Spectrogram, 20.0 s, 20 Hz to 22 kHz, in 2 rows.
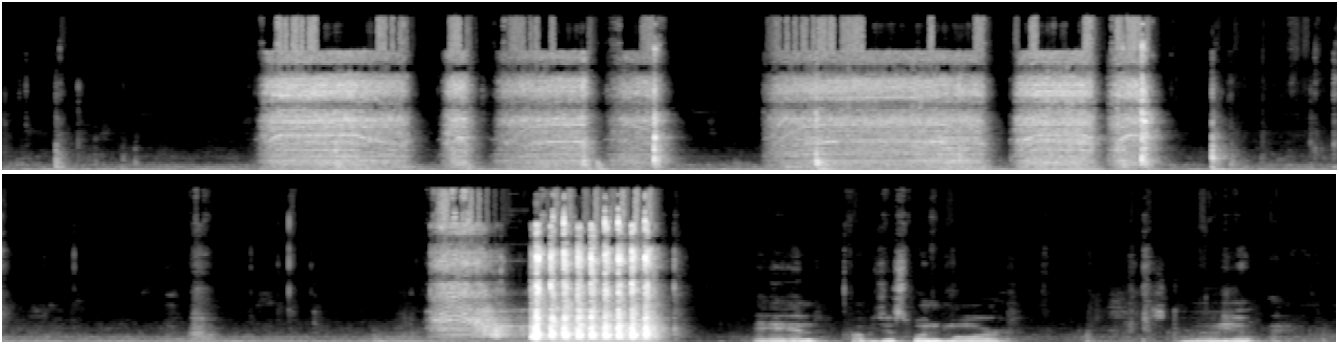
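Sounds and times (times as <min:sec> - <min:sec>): cordless drill drilling into wood: 0:01.9 - 0:05.1, 0:05.7 - 0:08.7.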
